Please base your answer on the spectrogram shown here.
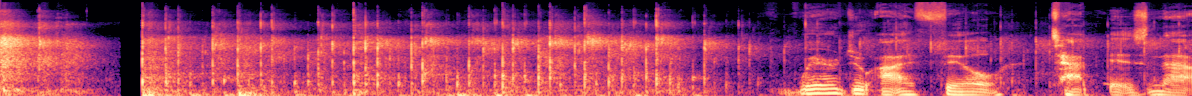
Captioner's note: sounds of tap dancing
